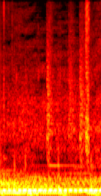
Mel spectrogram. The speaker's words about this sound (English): No, like a million cars.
